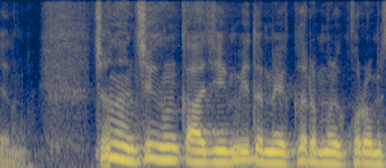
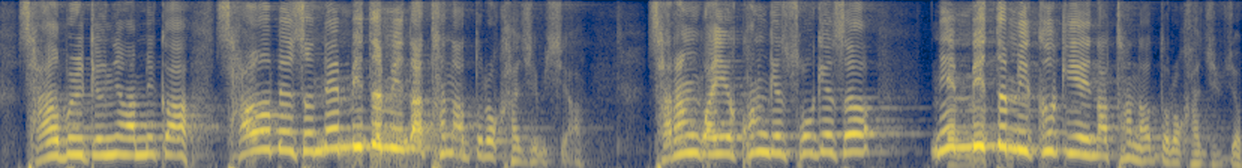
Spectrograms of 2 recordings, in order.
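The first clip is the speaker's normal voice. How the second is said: louder, higher fervent preaching; full-force preaching; 6 semitones higher, 5 dB louder than usual. Acted. Pastor urging the church to show faith, fervent preaching. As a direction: drive the exhortation home to the congregation.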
